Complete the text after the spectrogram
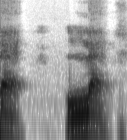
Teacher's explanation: आपके जीभ का जो अगला हिस्सा है वो ऊपर तलवे के ऊपर लग रहे हैं, तो ये पार्श्विक व्यंजन बोलेंगे, जीभ के पार्श्व भाग से ये बोला जाता है। · यानी कि जीभ के पार्श्व भाग से बोला जाता है। ल यानी कि आपके जीभ का जो अगला हिस्सा है वो ऊपर तलवे के ऊपर लग रहा है।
